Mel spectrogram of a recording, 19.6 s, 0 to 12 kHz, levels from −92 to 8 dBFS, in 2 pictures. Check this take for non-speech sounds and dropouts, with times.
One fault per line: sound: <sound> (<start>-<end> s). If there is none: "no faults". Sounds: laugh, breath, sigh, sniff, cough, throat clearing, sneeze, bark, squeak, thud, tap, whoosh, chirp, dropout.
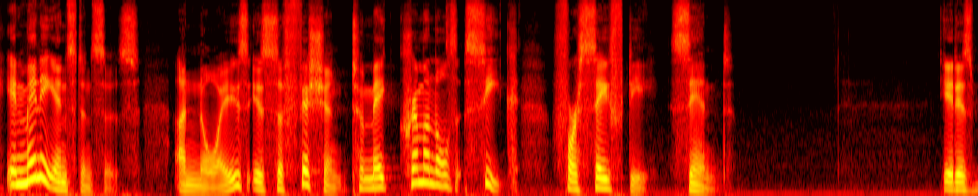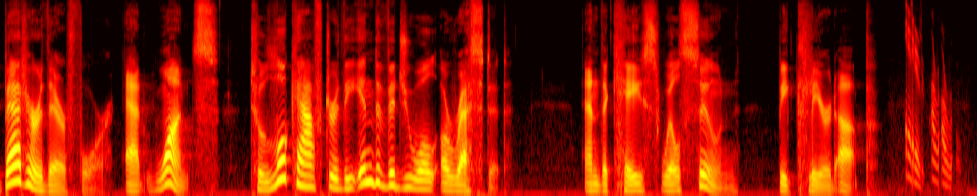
sound: chirp (18.8-19.4 s)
